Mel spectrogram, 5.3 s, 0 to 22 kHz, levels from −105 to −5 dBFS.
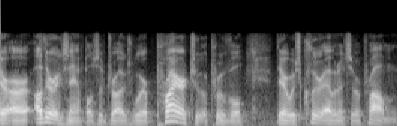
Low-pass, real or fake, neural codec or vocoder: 7.2 kHz; real; none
